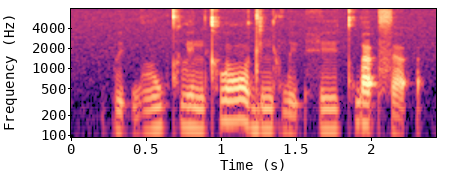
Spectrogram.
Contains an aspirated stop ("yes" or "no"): yes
